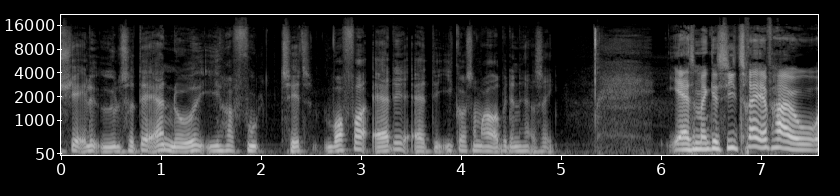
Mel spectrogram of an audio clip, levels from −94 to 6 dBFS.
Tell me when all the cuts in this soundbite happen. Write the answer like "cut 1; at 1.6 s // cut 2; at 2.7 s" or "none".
none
